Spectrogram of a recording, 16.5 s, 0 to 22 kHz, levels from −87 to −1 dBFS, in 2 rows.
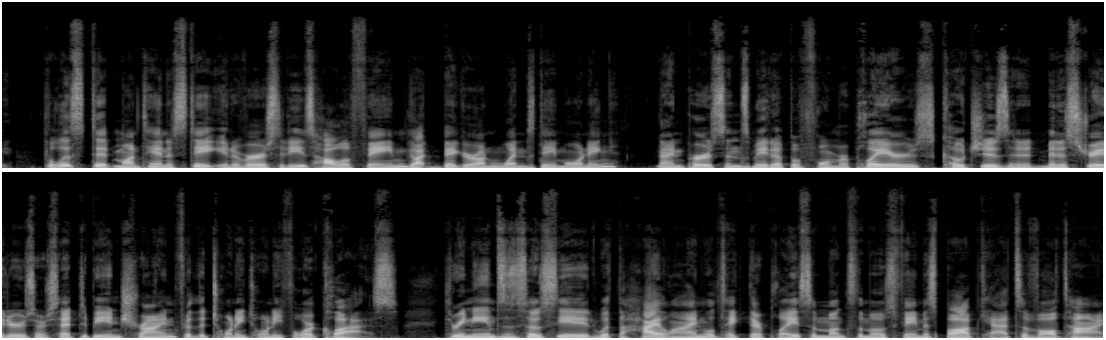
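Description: No technical faults can be heard anywhere in this speech recording. Nothing in the signal path calls for comment at any point.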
